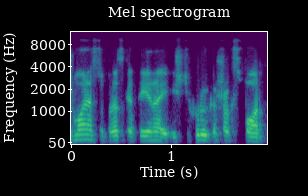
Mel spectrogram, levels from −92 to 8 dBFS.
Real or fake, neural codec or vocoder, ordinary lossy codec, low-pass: real; none; Opus, 16 kbps; 7.2 kHz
